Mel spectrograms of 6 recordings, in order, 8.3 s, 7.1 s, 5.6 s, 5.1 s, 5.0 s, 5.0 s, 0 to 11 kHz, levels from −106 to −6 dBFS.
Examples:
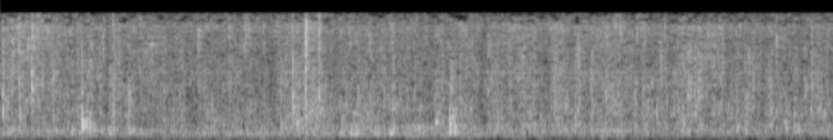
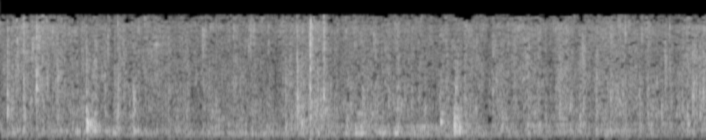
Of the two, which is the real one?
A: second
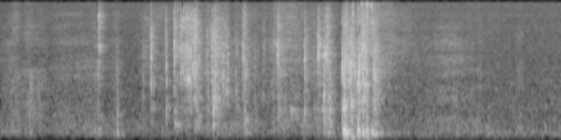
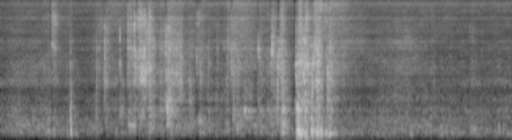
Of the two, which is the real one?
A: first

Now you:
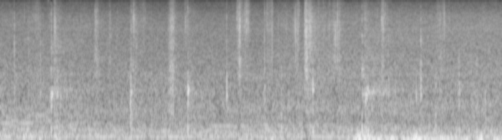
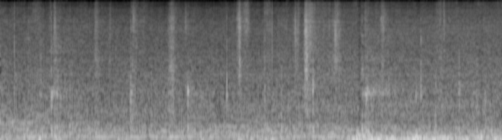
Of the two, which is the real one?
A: first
